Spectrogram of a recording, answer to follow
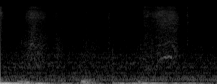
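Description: Rustling and sliding of trading cards handled by gloved hands, loudest in the first half-second, then fading to a few faint scuffs.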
